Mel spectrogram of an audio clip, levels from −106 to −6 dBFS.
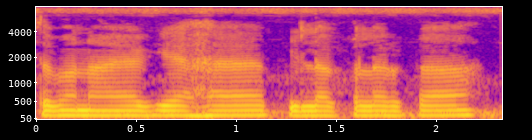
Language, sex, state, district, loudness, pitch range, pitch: Hindi, male, Jharkhand, Palamu, -15 LUFS, 125-130 Hz, 125 Hz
